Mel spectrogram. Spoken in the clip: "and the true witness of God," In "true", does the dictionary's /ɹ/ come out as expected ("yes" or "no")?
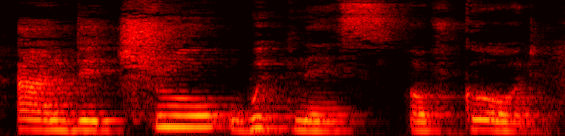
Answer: yes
